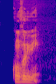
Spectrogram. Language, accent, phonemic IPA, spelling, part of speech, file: French, France, /kɔ̃.vɔ.lɥe/, convoluer, verb, LL-Q150 (fra)-convoluer.wav
- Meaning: to convolve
